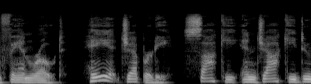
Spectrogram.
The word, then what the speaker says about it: sake: one Reddit user wrote does literally anybody pronounce saki to rhyme with jockey another wrote I've heard SA key and Sack key as well but to my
